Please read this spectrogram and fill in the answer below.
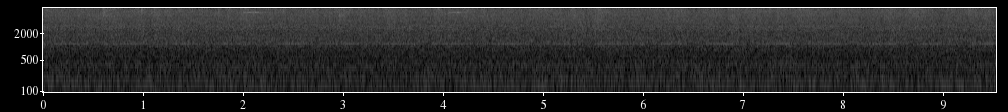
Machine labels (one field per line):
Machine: fan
